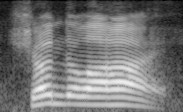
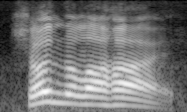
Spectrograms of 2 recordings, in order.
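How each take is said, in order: No difference in how they are said.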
